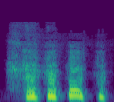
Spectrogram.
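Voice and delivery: a loud burst of laughter; hearty laugh at own joke. Acted. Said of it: "She laughed at her own joke".

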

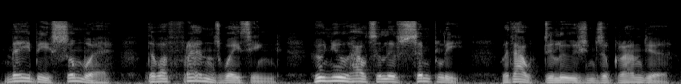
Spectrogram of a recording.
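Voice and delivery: usual speaking voice

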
